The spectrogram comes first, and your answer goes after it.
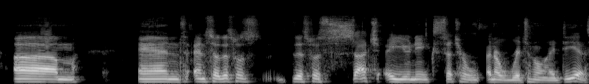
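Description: A man with a Californian accent talks at a moderate pace with ordinary pitch variation. The background is quiet. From Los Angeles, San Fernando Valley. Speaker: TV writer and showrunner. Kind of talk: interview. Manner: halting, with frequent fillers and repetitions.

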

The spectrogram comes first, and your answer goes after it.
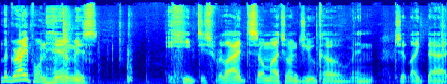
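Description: Very deep and low, a man's voice moves at a very slow pace in an American accent. His intonation is lively. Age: 40s. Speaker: sports podcast co-host. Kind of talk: casual chat.

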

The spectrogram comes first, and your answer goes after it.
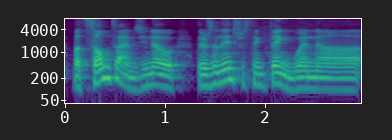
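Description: A Russian accent with ordinary pitch variation, on a very clean recording with a silent background. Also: man. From Russia, Moscow. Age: 20s. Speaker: calligraphy and lettering artist. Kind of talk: interview. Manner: halting.

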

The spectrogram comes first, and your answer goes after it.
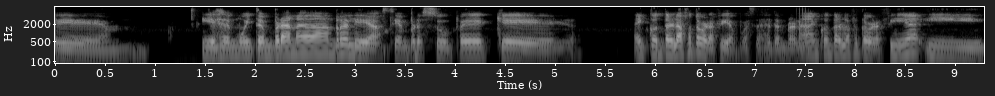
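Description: A woman speaks at a fairly slow pace. Her pitch is fairly low and her intonation fairly even. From Venezuela. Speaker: photographer. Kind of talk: casual interview.

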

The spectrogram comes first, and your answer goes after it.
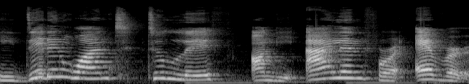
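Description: The woman's voice is high-pitched, with very wide pitch swings. She speaks at a very slow pace. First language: Vietnamese. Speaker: storytelling channel host. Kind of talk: scripted fairy-tale narration. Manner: slow, even storyteller pacing.

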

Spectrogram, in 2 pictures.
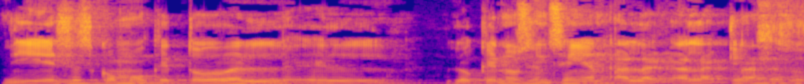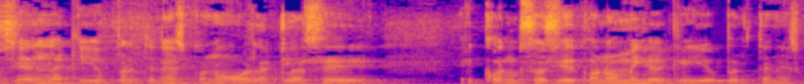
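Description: Audible room echo surrounds the voice. The pace is fairly quick, with ordinary pitch variation. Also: man, medium pitch for a man. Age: 20s. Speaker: delivery worker podcaster. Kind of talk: casual monologue. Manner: halting, repetitive.

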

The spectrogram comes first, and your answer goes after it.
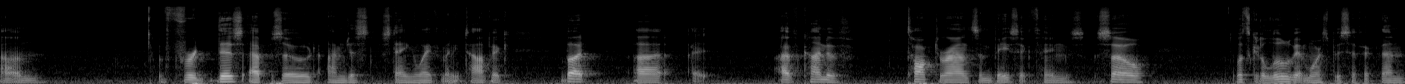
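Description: Pausing long and often, a man with a fairly low pitch speaks at a fairly slow pace with fairly even intonation. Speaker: podcast host. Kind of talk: solo monologue, improvised talk. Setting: home recording, solo. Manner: calm, relaxed, rambling.

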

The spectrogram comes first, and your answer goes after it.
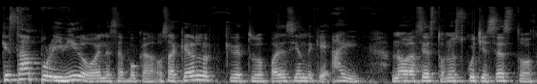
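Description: At a very fast pace, a man with a fairly high pitch and a dark, mellow tone speaks with ordinary pitch variation. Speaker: podcast host. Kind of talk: casual chat.

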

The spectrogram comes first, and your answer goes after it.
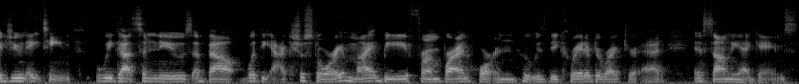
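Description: A man with an American accent speaks at a fairly slow pace and medium pitch, his bright, sharp tone carrying vocal fry and ordinary pitch variation, in a very clean recording with a silent background. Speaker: podcast host. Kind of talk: casual chat. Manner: sarcastic tone.

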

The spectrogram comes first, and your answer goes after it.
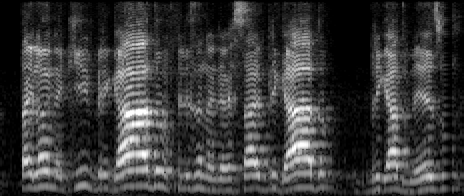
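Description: Audible room echo hangs around the speech. Its pitch moves with ordinary variation. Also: man. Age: 30s. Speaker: podcast host, anxiety coach. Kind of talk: tutorial; motivational talk.

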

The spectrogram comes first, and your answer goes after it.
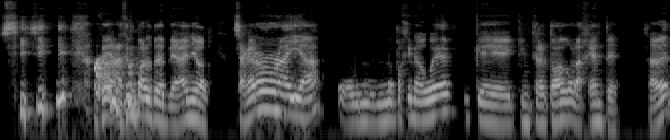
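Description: A man with a normal speaking voice, fairly high pitch, moderate pace and lively intonation. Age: 30s. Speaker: gaming podcast co-host. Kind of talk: casual chat.

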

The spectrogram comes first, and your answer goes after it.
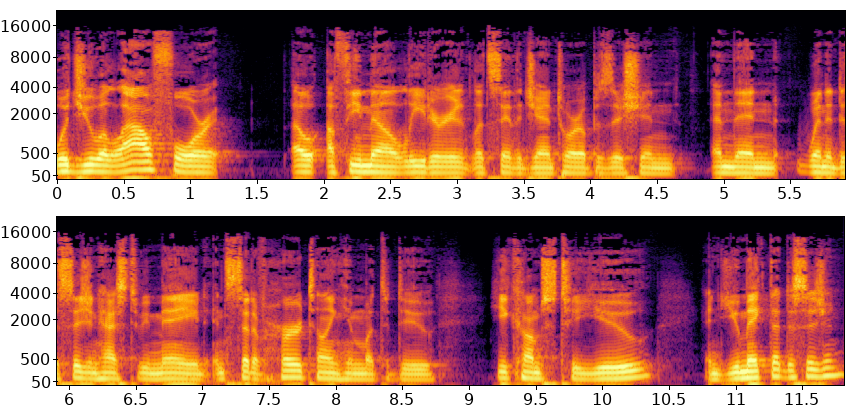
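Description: On a very clean recording with a silent background, a man with a plain, everyday voice speaks at a fairly quick pace, his fairly low pitch showing ordinary variation. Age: 30s. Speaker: pastor. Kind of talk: casual chat.

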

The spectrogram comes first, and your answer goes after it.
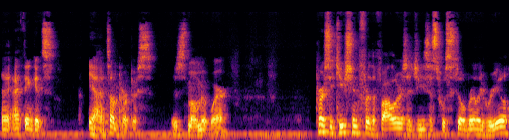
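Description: Audible room echo surrounds a man speaking at a moderate pace with long, frequent pauses. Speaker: church podcast co-host. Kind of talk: casual chat.

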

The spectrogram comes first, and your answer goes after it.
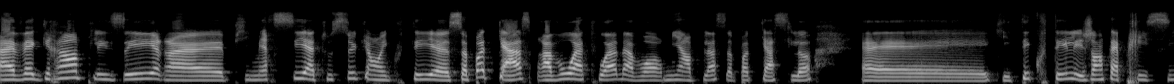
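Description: A woman with a Quebec accent speaks at a very slow pace, her fairly high voice bright and sharp with ordinary pitch variation. The recording is very clean, with a silent background and a dry, close sound without echo. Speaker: nutritionist and entrepreneur. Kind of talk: interview. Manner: animated.

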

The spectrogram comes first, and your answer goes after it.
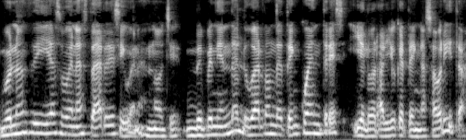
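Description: An ordinary speaking voice from a woman at a fairly low pitch, in a very clean recording with a silent background. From Venezuela. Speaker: podcast co-host, engineering student. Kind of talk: casual chat. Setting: sitting on a bed at home.

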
